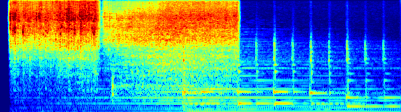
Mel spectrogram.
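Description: Food sizzling on the hot plates of an electric waffle maker, in two short takes with a cut about a second in. The sizzle stops suddenly about two and a half seconds in, and light keyboard music with a repeated melody carries on.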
